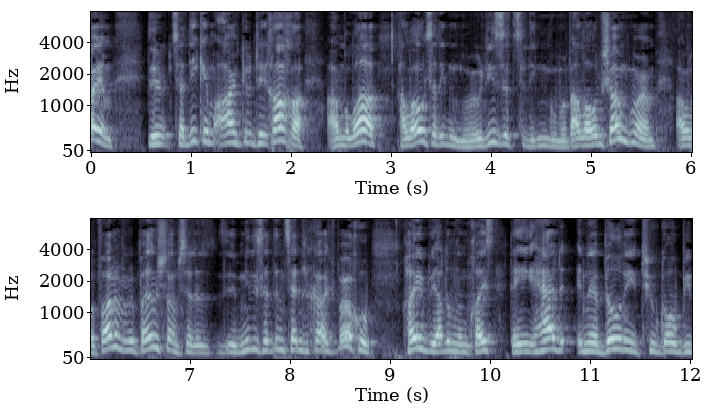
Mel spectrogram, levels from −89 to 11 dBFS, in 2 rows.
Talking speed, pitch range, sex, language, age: 160 wpm, 165-215 Hz, male, English, 60-79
